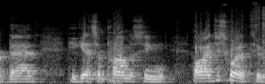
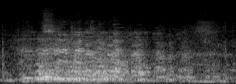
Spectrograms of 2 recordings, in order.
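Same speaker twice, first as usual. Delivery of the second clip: a bright burst of real laughter, high up; 14 semitones higher, 5 dB quieter than usual. Real, not acted. Laughing at his own bar joke, real laugh. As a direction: laugh at your own punchline.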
